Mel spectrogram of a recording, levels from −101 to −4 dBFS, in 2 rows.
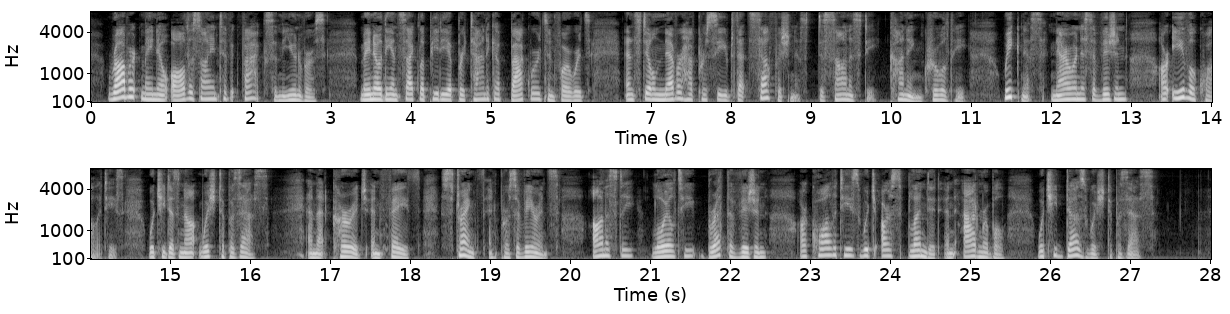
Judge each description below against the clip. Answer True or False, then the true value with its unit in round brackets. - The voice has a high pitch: False (170 Hz)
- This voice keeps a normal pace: True (150 wpm)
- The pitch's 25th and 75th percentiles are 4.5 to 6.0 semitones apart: False (3.7 semitones)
